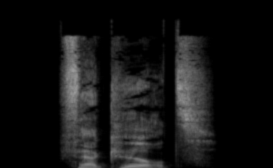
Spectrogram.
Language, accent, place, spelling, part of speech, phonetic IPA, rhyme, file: German, Germany, Berlin, verkürz, verb, [fɛɐ̯ˈkʏʁt͡s], -ʏʁt͡s, De-verkürz.ogg
- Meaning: 1. singular imperative of verkürzen 2. first-person singular present of verkürzen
